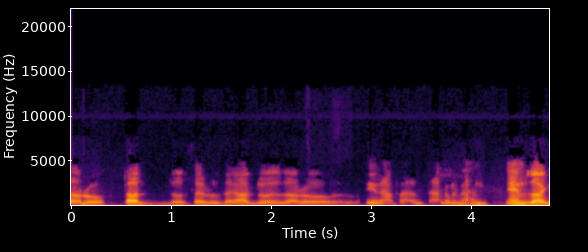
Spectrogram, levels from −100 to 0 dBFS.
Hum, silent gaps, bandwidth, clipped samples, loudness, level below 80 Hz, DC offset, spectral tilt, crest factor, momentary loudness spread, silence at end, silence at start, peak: none; none; 5.4 kHz; under 0.1%; -25 LUFS; -50 dBFS; under 0.1%; -7.5 dB/octave; 22 dB; 15 LU; 0 s; 0 s; -2 dBFS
